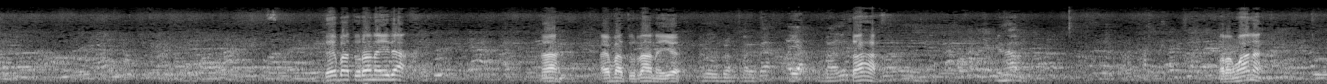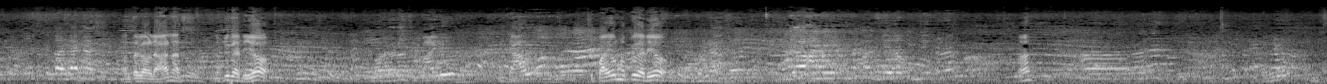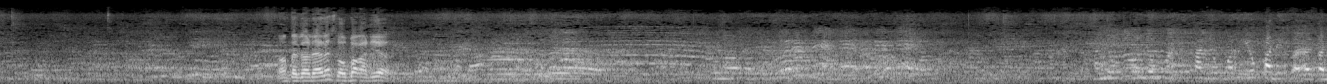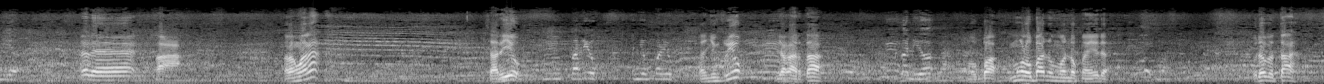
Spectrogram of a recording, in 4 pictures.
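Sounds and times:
people talking in a tiled hall: 0.0 - 53.0.

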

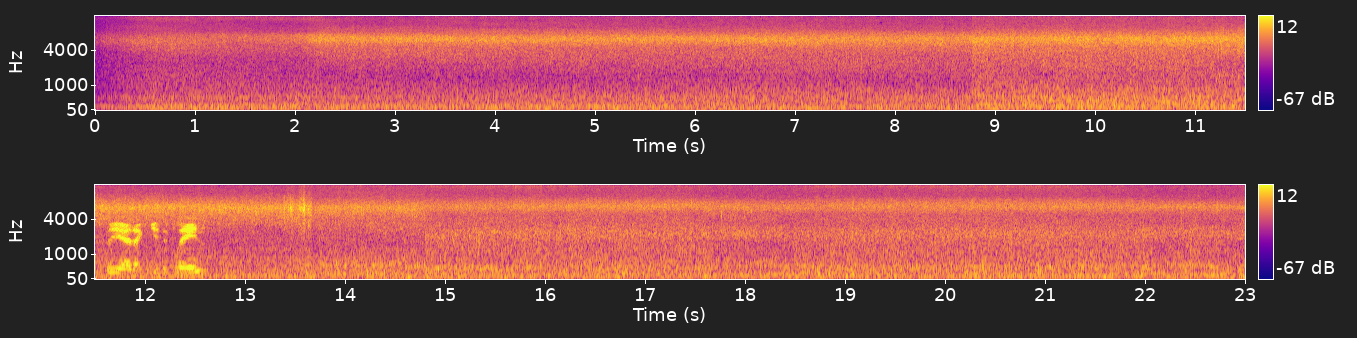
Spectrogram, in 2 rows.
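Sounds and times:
small waterfall rushing: 0.0 - 23.0
person speaking: 11.6 - 12.7.

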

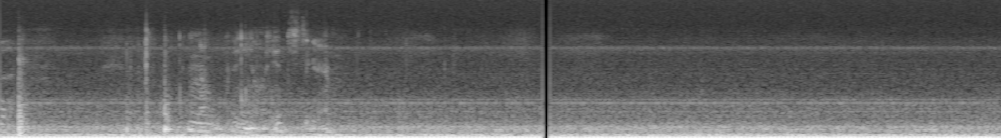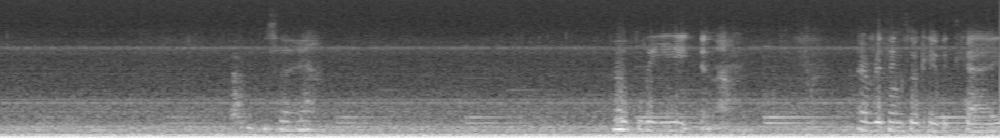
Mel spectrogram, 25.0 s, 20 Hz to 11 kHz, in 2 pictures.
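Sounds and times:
loud low rumble: 0.0 - 25.0.

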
